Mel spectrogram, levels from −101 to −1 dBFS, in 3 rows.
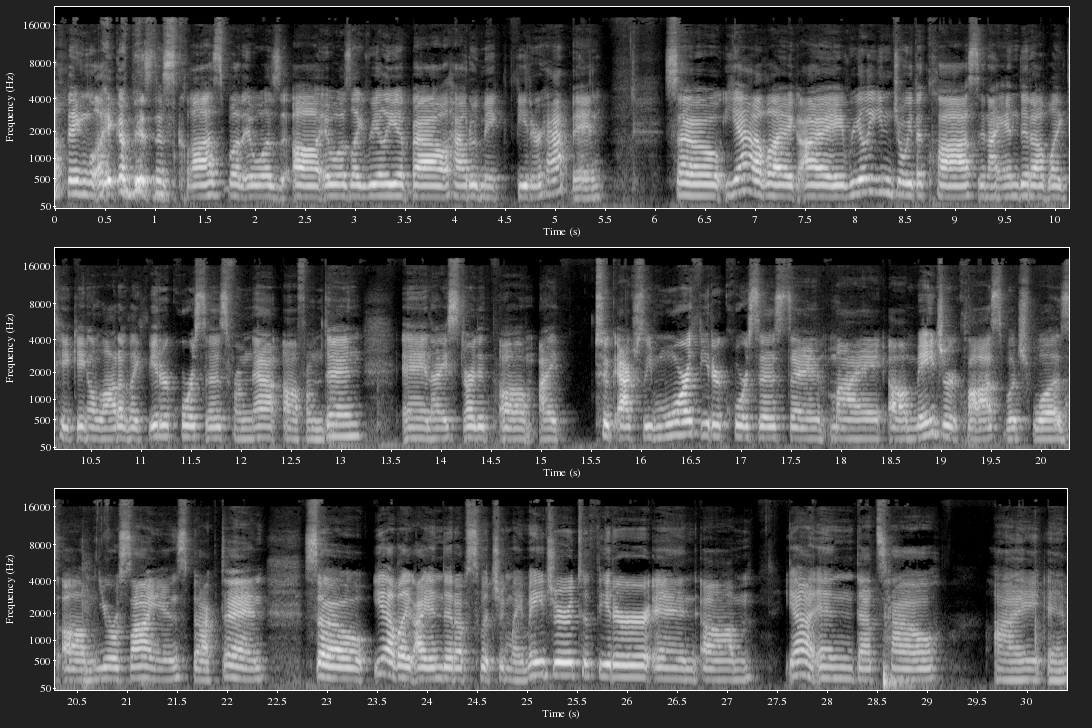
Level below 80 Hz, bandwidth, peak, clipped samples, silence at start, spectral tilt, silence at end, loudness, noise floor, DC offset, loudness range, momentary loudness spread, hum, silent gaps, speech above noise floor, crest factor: -56 dBFS; 18 kHz; 0 dBFS; under 0.1%; 0 s; -3 dB/octave; 0 s; -21 LUFS; -53 dBFS; under 0.1%; 5 LU; 10 LU; none; none; 32 dB; 20 dB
